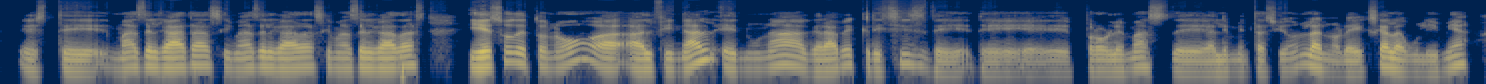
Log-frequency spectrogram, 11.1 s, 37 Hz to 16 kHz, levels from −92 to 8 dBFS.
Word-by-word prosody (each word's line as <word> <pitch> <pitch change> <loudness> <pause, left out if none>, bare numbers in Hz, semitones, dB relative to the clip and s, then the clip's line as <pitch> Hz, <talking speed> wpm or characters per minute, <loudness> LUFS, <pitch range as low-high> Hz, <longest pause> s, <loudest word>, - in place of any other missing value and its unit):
este, 105 -2 -4
más 120 +1 -2
delgadas 130 +2 +3
y 125 - -6
más 120 +2 -4
delgadas 125 0 +1
y - - -4
más 120 -1 -5
delgadas, 125 +3 +2 0.3
y 125 0 +8
eso 135 +8 +6
detonó 160 - -1
a 120 -1 +6
al 115 -1 +2
final 125 - +2
en 120 -2 -3
una 135 +4 0
grave 110 +6 +1
crisis 130 - -6
de 95 -2 -6
de 95 +1 -7
problemas 110 +5 -3
de 100 -3 -2
alimentación, 105 +7 -6
la 135 - +7
anorexia, 100 +3 0
la 115 - +4
bulimia, 100 +9 -5
120 Hz, 150 wpm, -24 LUFS, 105-130 Hz, 0.3 s, y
